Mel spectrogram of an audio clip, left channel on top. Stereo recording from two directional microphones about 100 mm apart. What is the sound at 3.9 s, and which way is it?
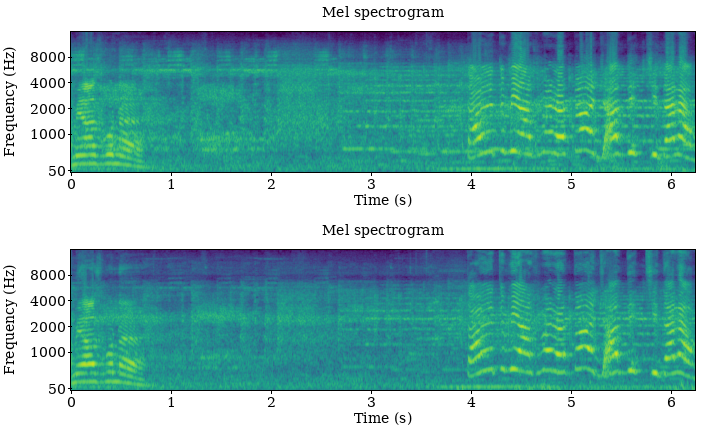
Children playing, 45° right (ahead or behind).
